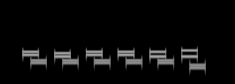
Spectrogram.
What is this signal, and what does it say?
Multi-frequency trunk signalling (R2, with the far end's replies), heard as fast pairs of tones, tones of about 160 ms. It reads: 525547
